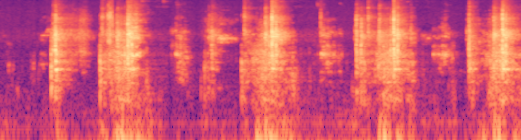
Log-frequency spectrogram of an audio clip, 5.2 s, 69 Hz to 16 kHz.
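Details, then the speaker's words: Honda Beat eSP scooter that won't start, with the MIL flashing code 12 (injector); about five starter attempts, each a short mechanical churn that never catches. "Ya kode 12 di motor Honda itu artinya injektor Nah makanya untuk motor ini tidak mau hidup jadi motor ini tidak mau hidup"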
